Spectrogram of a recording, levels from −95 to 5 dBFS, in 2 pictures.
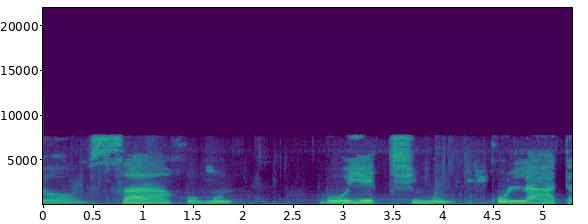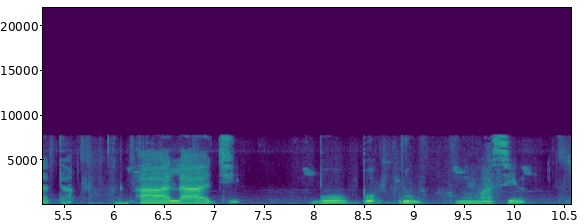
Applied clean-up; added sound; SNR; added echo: neural separator model SepFormer DNS4.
